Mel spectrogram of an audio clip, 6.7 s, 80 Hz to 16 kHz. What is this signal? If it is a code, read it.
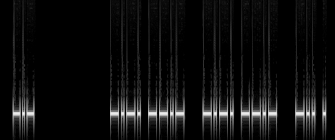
Morse code, heard as a keyed tone, about 22 wpm, 700 Hz. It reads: K CQ CQ DE
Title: Speed-Racing Common QSO Phrases - 22wpm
